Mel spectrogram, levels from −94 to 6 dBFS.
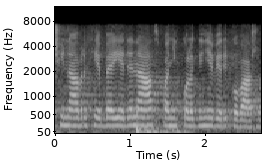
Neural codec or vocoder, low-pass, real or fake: none; 7.2 kHz; real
